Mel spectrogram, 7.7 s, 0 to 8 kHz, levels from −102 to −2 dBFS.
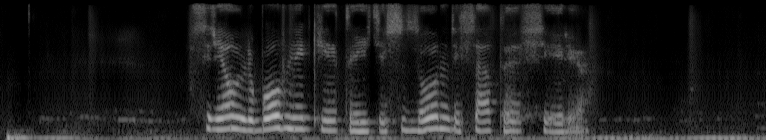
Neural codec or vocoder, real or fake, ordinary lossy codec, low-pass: codec, 16 kHz, 2 kbps, X-Codec, HuBERT features, trained on general audio; fake; none; 7.2 kHz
